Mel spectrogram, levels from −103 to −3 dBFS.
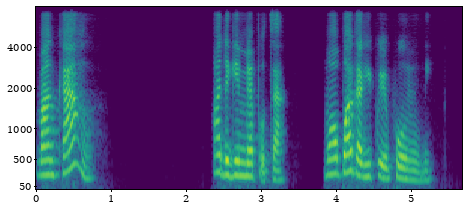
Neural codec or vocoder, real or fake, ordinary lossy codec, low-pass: codec, 16 kHz, about 1 kbps, DyCAST, with the encoder's durations; fake; Opus, 64 kbps; 7.2 kHz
